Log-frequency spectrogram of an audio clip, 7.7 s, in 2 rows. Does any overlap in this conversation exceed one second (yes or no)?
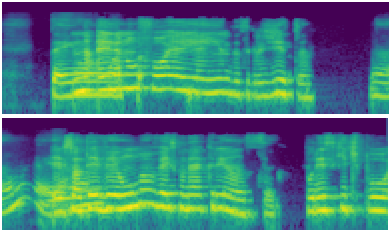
no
